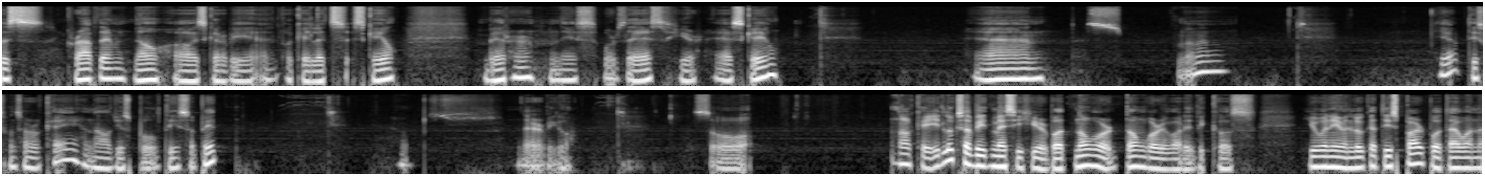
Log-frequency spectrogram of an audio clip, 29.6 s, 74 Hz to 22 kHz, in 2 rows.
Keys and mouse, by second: 4.4-6.3 right drag, 5.7 s, 6.4 s, 8.4-10.4 drag, 12.1 c, 13.7 right click, 14.0 middle click, 14.1-15.7 right drag, 14.7 f, 16.6 ctrl+z, 17.8 g, 21.1-27.7 drag, 21.7-23.0 right drag, 22.6 g, 23.7-27.5 right drag, 23.8 g, 25.4 g, 26.9 g, 27.7 right click, 28.2-29.6 drag, 28.8 g.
